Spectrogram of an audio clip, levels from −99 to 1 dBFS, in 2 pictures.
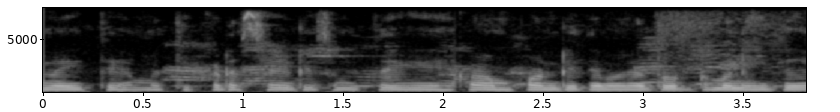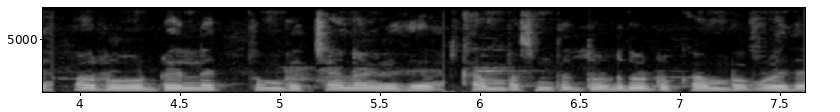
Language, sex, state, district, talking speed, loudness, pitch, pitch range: Kannada, female, Karnataka, Bellary, 175 wpm, -33 LUFS, 215 Hz, 210-220 Hz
